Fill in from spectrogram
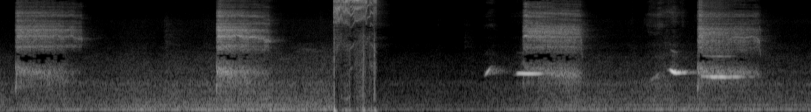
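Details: A Swainson's lorikeet chick responds when called, giving harsh, raspy screeches in short bursts about every two seconds, answering a person who calls to it with brief rising whistled tones.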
